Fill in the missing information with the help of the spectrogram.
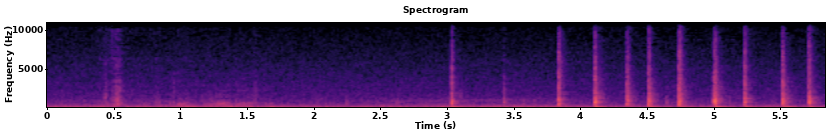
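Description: Long white-painted nails scratch softly and then tap on the lid of a closed, flat, printed metal tin holding 12 drawing pencils, its hollow case lying on a marble table. A quiet stretch of faint scratching gives way to a quickening run of short, bright, clicky taps that die away almost instantly over a steady low hum.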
